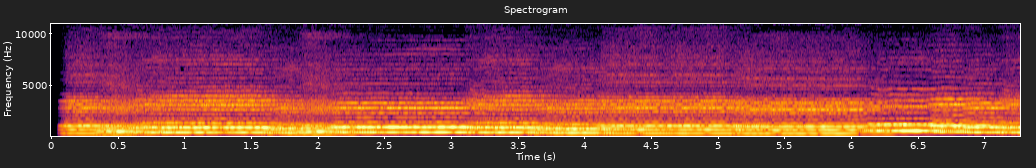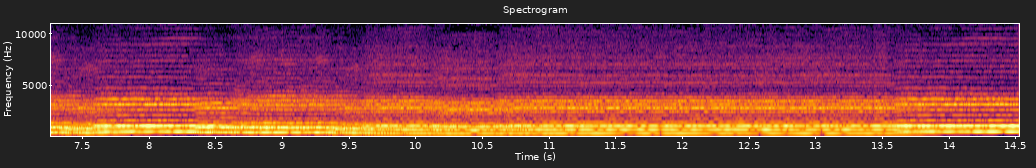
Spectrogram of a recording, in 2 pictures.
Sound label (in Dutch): canon Sopraan; dames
